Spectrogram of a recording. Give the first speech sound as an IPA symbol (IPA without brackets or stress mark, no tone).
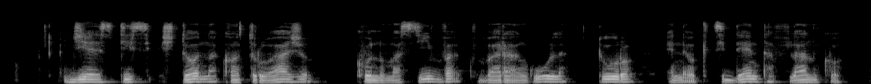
d͡ʒ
